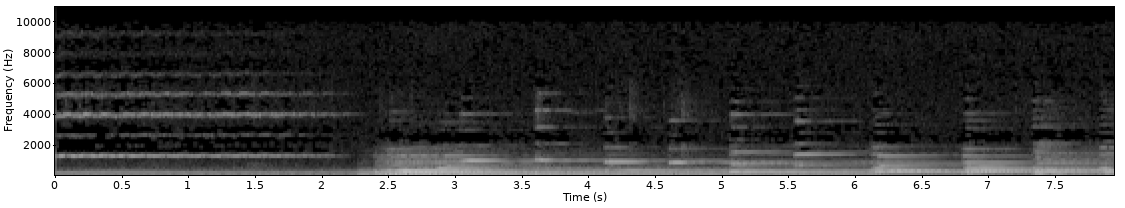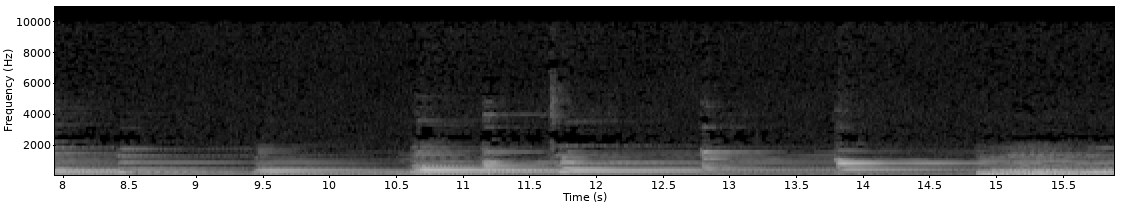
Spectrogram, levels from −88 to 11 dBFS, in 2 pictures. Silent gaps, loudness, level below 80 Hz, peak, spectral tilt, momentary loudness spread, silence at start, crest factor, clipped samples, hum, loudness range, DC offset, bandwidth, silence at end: none; -28 LUFS; -58 dBFS; -8 dBFS; -8.5 dB/octave; 16 LU; 0 s; 18 dB; under 0.1%; none; 4 LU; 0.4%; 10 kHz; 0 s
